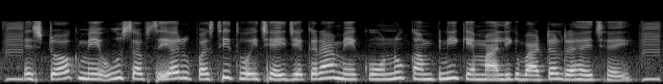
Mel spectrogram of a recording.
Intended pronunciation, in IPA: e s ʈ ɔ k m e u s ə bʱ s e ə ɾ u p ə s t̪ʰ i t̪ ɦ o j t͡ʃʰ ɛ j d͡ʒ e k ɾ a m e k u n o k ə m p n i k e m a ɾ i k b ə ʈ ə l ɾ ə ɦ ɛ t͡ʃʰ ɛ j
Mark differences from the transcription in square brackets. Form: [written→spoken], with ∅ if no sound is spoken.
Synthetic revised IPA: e s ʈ ɔ k m e u s ə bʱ s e ə ɾ u p ə s t̪ʰ i t̪ ɦ o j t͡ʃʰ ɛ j d͡ʒ e k ɾ a m e k [u→o] n o k ə m p n i k e m a [ɾ→l] i k b [ə→a] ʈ ə l ɾ ə ɦ ɛ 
